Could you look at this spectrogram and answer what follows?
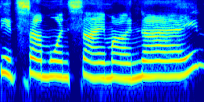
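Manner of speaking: very high put-on Florida accent, one word drawn out. Asked to do it again, speaker repeats an American Florida accent impression. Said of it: "do it again".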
